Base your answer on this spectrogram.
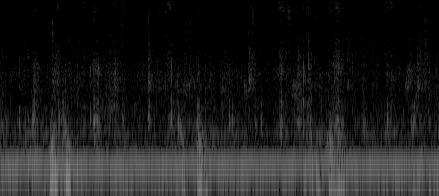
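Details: Baby Bulldog puppies make soft, low grunts and snuffling noises while nursing, over a steady low hum.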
